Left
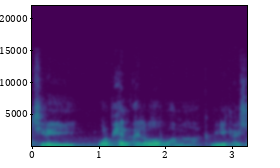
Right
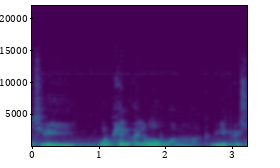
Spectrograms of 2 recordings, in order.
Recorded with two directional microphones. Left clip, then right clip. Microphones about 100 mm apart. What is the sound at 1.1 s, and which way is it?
Speech, 20° right (ahead or behind).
